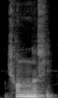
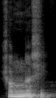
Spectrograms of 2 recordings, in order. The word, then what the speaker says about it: সন্ন্যাসী: কি ব্যারেন তারপর স্বাস্থ্য সন্ন্যাসী সন্ন্যাসী এই জফলার উচ্চারণ নাই এই যে ন দুইটা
